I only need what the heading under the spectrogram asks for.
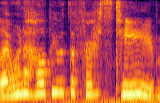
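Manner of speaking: put-on yell. Retelling what another person just yelled across the room: imitating someone yelling. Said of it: "Chris just yelled".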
